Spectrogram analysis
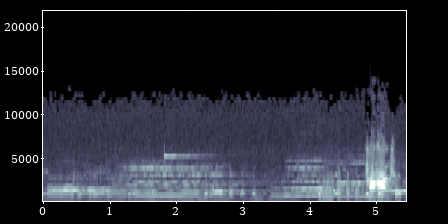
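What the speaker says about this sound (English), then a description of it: "Chickens, how about laying some eggs like you're supposed to just for a change?" Animated farmyard chickens cluck in a steady murmur over a background score, ending with a rooster's loud crow near the close.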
